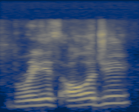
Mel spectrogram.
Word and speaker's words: Breatheology: It is spelled with an E in the middle, breatheology. There's an E in the middle there, like breathe. Ology, so it's like biology, which means the science of life.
